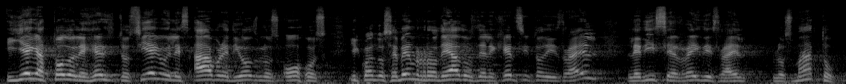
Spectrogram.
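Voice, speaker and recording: A man's voice: sits high, normal speed, hardly any pauses, pushed and bright. A man preaching a sermon as pastor, telling stories animatedly and addressing his congregation directly, in a reverberant church hall.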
